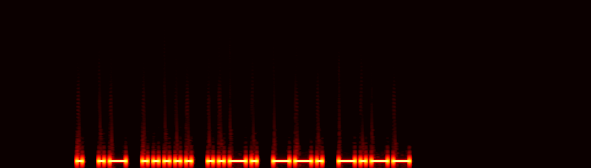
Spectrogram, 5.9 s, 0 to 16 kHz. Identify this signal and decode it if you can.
Morse code, heard as a keyed tone, about 22 wpm, 700 Hz. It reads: EA5FGY
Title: DXCC-100 Call Signs - 6 Characters - Repeated 2x - 22wpm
